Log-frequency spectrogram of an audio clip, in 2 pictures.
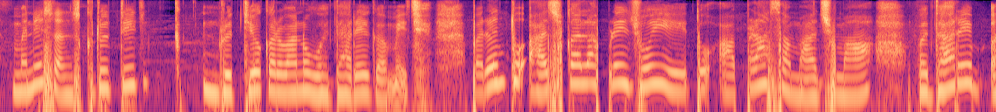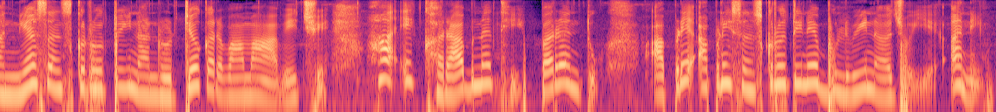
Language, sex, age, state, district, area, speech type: Gujarati, female, 18-30, Gujarat, Valsad, rural, spontaneous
